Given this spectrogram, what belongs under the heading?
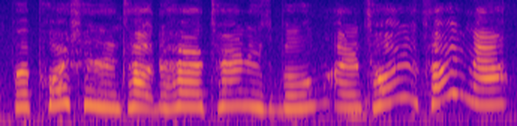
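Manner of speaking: high, sassy I done told you. Real, not acted. Sassy address, rising pitch.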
